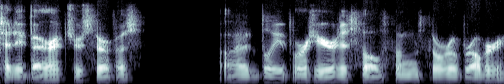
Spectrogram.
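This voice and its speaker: A man does a put-on character voice, gravelly and gruff, at a fairly low pitch and moderate pace with fairly even intonation. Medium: actual play. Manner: very calm, no-nonsense.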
